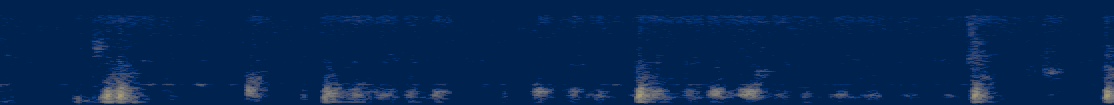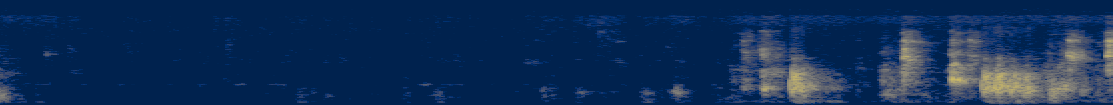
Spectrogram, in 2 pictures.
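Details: Blenheim Cavalier King Charles Spaniel puppies from a litter of five born at New Year, in an indoor puppy pen. Scattered short soft grunts and squeaks, then a denser burst of louder whimpering near the end, in a quiet room.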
